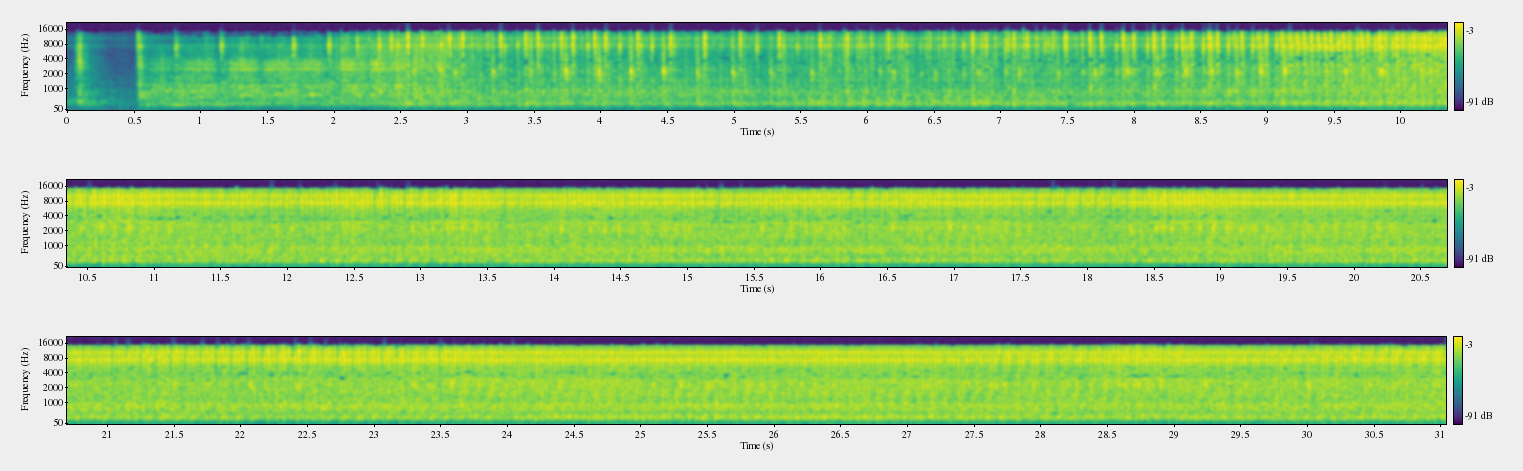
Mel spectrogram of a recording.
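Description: Fordson Dexta's three-cylinder Perkins diesel catching after cranking, firing raggedly and unevenly for several seconds, then settling into a steady idle about ten seconds in. The engine is being started and bled after running out of diesel, so air is being cleared from the fuel system.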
